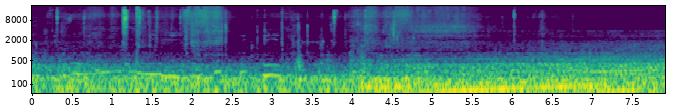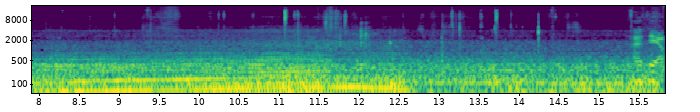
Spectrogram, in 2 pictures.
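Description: Car driving, heard from inside as a steady low road rumble that swells slightly midway, with a voice talking over it.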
